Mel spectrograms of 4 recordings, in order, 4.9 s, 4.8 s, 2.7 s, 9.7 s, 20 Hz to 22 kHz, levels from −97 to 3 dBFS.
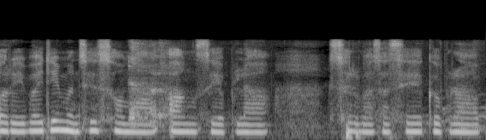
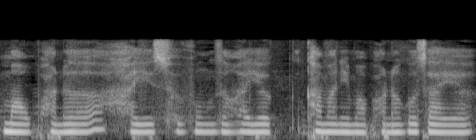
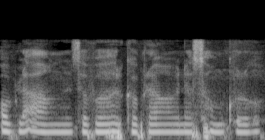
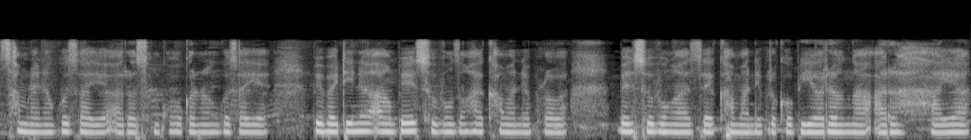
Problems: background sounds at intervals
